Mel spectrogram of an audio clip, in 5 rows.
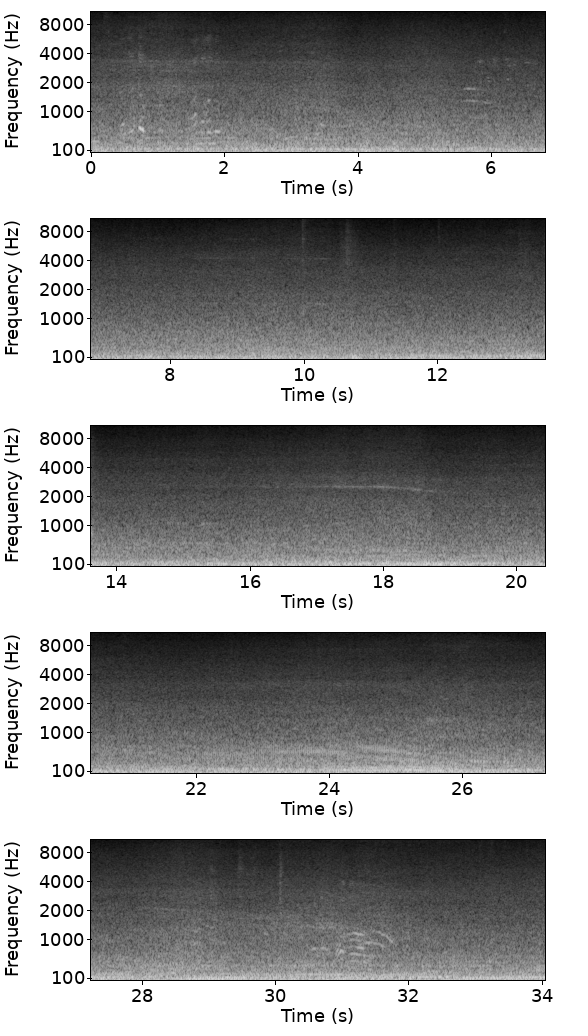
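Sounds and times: road traffic rumble: 0.0 - 34.0.

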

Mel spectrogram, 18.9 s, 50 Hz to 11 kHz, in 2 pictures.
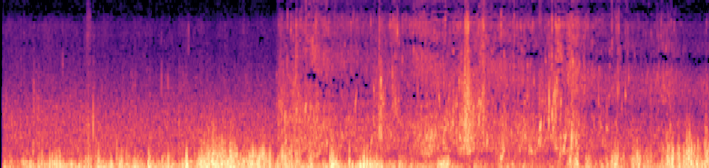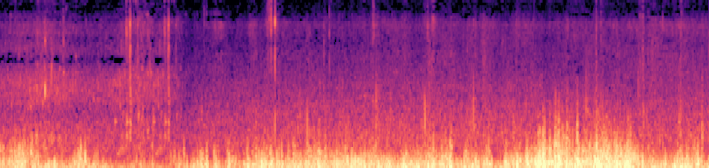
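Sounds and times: wind buffeting microphone: 0.0 - 18.9.

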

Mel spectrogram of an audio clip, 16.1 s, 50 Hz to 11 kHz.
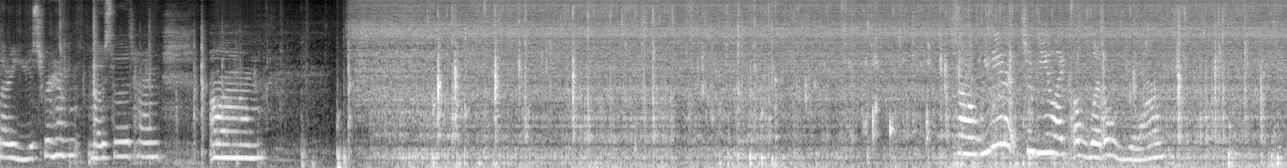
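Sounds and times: tap water running into basin: 4.2 - 16.0.

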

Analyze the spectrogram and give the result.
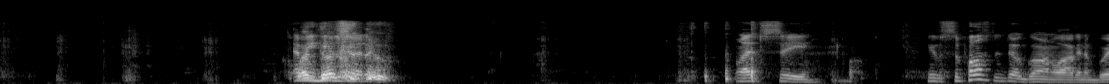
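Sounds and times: man speaking: 2.9 - 3.9, 7.0 - 8.4, 9.3 - 11.0.

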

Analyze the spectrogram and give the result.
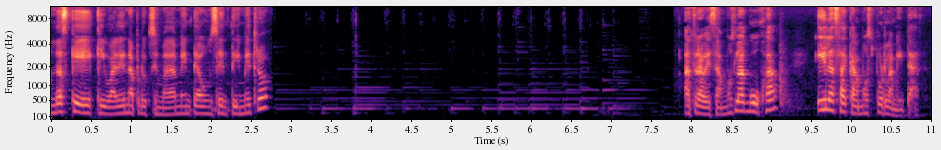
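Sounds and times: plucked string instrument: 2.8 - 7.9.

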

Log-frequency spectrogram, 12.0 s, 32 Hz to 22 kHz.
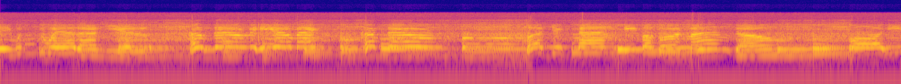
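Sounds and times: man singing: 0.0 - 6.0, 7.0 - 12.0
piano accompaniment: 0.0 - 12.0.

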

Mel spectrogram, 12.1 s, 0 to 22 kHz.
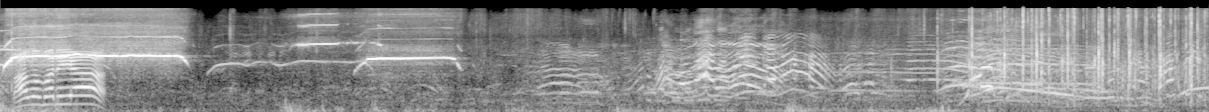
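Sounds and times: long whistle blasts: 0.0 - 4.6
spectators cheering: 6.9 - 12.0.

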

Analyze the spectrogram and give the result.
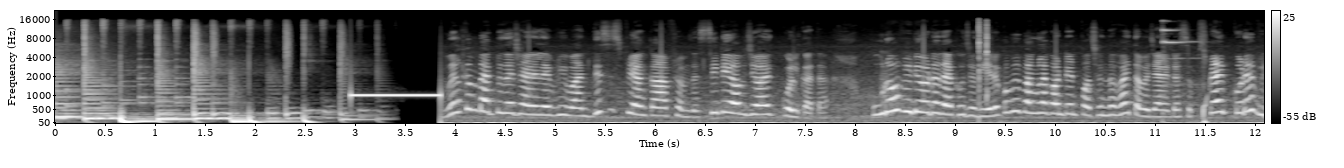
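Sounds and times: background music with drums: 0.0 - 3.0
high-pitched electronic beep: 3.0 - 3.9.

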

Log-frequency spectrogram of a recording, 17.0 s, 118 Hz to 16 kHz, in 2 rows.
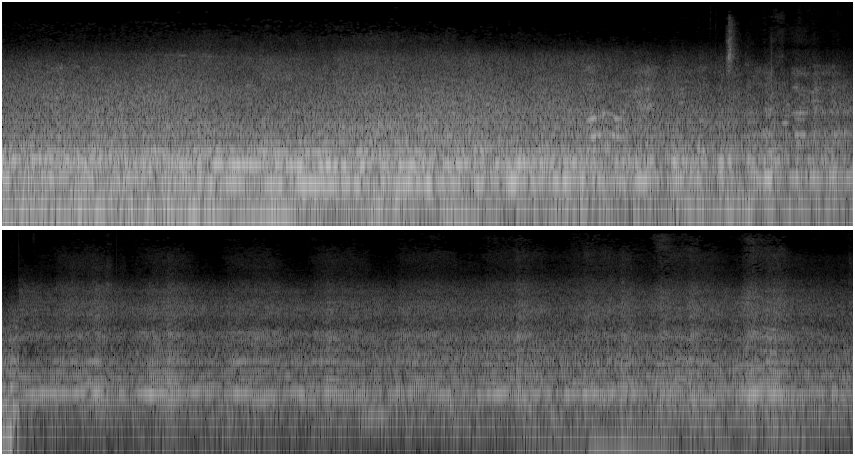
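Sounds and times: car engines driving by: 0.0 - 8.8.

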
